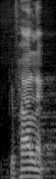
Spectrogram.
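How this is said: Said in short, colloquial Saudi dialect form. This is everyday colloquial speech. "Bahasa amia Saudi"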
